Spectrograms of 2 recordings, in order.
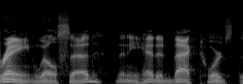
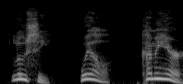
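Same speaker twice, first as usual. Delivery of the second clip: excited, eager whisper, much higher; 13 semitones higher than usual. Georgia calls Lucy and Will over to her in an excited whisper. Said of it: "she said in an excited whisper".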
